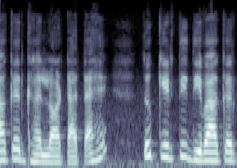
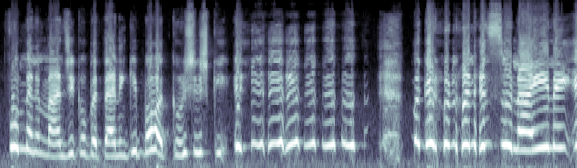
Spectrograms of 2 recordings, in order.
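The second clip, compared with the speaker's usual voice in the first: high, giggling explanation broken by laughs; high crying laughter; laughing explanation; 6 dB louder than usual. Acted.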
